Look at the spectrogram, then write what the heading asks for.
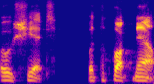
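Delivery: normal talking voice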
